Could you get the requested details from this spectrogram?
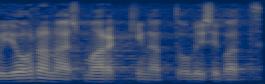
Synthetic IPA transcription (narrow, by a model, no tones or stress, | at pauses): ujjohdɑnɑismɑrkːinɑt̪olisiʋɑt̪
